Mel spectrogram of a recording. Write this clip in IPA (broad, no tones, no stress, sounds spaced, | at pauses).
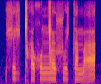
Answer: ʃ ə ʒ ǁʰ ɐ χʷ ə ŋ͡ǁ œ sʷ ə ʒ t a m a̰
